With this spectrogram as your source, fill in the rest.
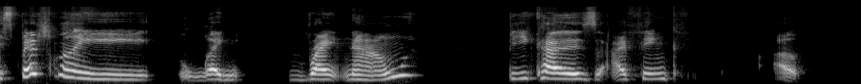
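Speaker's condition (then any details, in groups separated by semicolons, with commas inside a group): Friedreich's ataxia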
